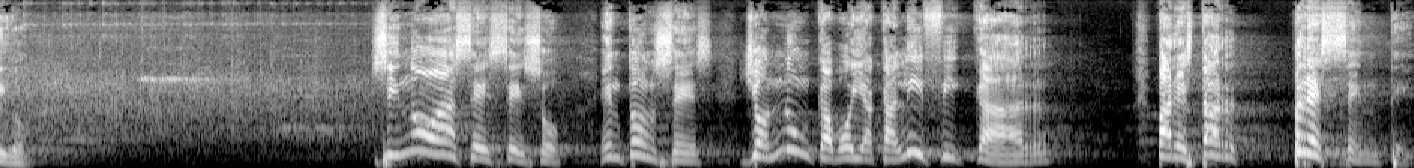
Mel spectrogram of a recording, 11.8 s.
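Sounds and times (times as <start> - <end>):
speech: 0.0 - 0.4, 3.1 - 8.8, 9.5 - 11.7
audience applause: 0.0 - 3.4.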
